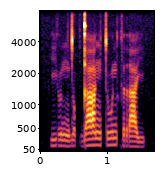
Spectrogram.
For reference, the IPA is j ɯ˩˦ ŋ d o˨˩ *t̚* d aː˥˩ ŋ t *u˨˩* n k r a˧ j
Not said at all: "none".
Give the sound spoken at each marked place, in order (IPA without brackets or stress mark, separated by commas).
k̚, u˥˩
